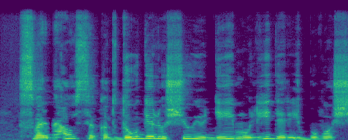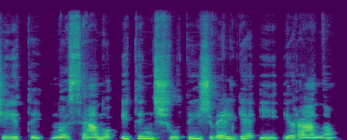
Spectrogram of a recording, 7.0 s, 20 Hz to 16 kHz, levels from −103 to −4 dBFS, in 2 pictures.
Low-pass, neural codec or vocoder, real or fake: 14.4 kHz; none; real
